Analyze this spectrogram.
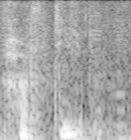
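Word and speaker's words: χαρτί: Ensuite, le X qui se prononce H, donc Harti, qui veut dire papier, et Hara, qui veut dire joy, la joie.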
